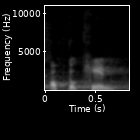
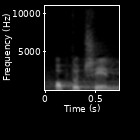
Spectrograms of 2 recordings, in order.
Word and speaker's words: optochin: antibiotic, and that is Optokine. Some people say Optochin. I don't like. It's Optokine. Okay, I pronounce it as Optokine.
